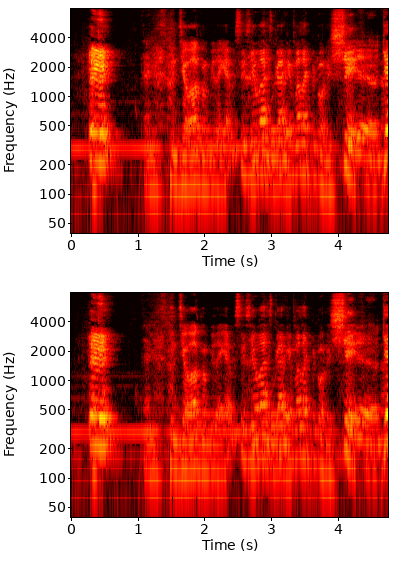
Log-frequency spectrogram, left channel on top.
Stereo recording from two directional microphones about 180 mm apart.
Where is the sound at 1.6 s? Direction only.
15° right (ahead or behind).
